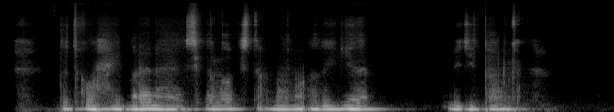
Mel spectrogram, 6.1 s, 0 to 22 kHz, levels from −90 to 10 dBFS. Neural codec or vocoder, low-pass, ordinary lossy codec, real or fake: codec, 44.1 kHz, 2.6 kbps, DAC; 19.8 kHz; none; fake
